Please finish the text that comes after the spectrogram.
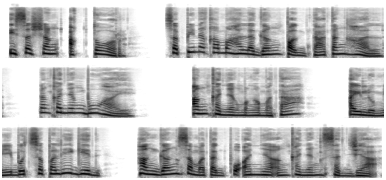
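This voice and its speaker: A woman with a Filipino accent reading a dramatic story in a measured, suspenseful storytelling manner. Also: mid-range voice, big pitch swings, darkish tone, dry recording, studio quality. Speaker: audio drama narrator. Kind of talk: dramatic scripted story narration.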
